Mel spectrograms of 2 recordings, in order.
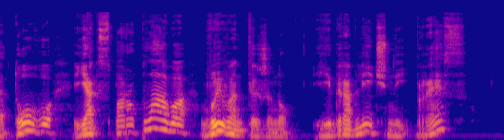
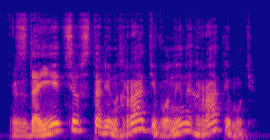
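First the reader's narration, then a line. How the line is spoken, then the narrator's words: Plain. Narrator (Ukrainian): сказав Іполит Матвійович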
